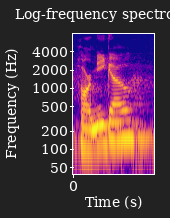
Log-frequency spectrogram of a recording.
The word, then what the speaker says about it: hormigo: Yeah, there's a there's a that's a tough one, but that that H sound can be spelled with either a J or an H in Spanish.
